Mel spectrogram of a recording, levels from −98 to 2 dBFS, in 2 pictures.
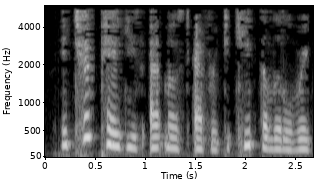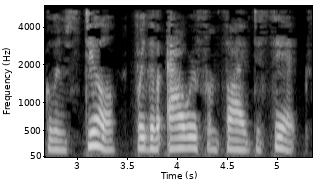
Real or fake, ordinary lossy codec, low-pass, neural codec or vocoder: real; MP3, 24 kbps; 5.4 kHz; none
